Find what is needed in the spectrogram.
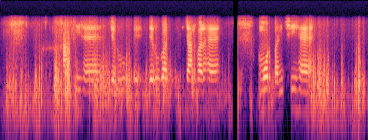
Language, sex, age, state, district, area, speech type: Hindi, female, 30-45, Bihar, Vaishali, rural, conversation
